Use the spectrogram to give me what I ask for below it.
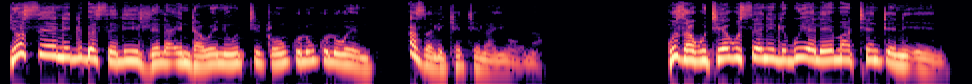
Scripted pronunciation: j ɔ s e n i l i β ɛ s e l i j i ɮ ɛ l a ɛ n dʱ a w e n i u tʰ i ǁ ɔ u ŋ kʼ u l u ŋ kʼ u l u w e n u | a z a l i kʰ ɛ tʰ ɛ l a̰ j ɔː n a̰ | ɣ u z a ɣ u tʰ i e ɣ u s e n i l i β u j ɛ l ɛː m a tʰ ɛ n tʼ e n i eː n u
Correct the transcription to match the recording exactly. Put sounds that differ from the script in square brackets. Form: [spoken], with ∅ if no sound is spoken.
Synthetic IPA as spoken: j ɔ s e n i l i β ɛ s e l i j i ɮ ɛ l a ɛ n dʱ a w e n i u tʰ i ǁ ɔ u ŋ kʼ u l u ŋ kʼ u l u w e n u | a z a l i kʰ ɛ tʰ ɛ l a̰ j ɔː n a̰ | ɣ u z a ɣ u tʰ i e ɣ u s e n i l i β u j ɛ l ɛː m a tʰ ɛ n tʼ e n i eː n u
